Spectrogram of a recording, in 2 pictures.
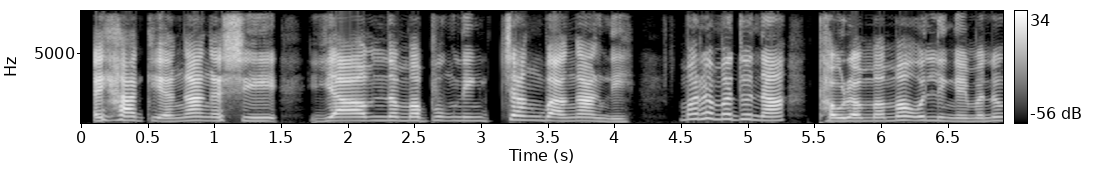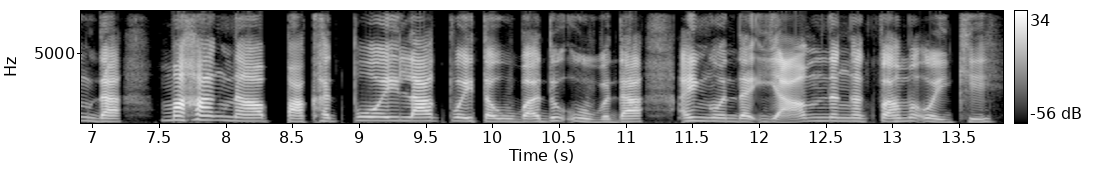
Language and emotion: Manipuri, surprised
